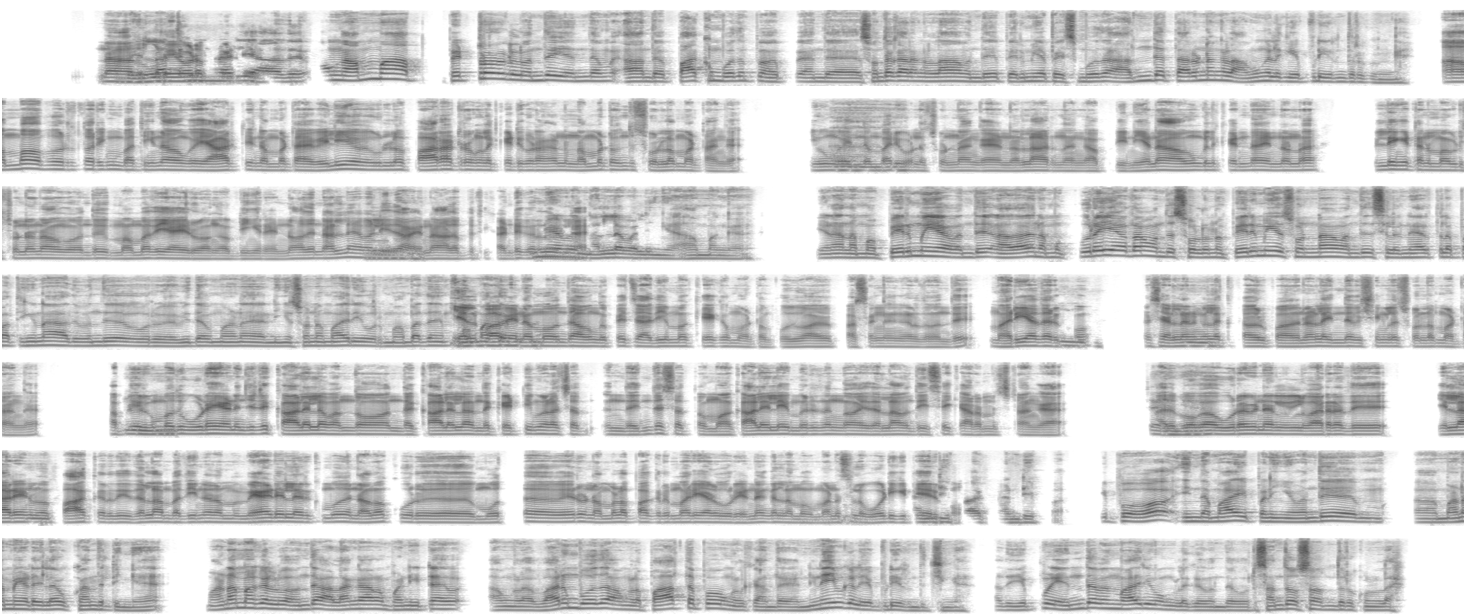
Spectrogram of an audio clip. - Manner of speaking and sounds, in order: "மமதை" said as "மமதேம்"; "காலையில்" said as "காலேல"; drawn out: "ஒரு"; "பேரும்" said as "வேறும்"
- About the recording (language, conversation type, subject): Tamil, podcast, உங்கள் திருமண நாளின் நினைவுகளை சுருக்கமாக சொல்ல முடியுமா?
